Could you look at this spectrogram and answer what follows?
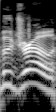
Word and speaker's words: Boudreaux: Help me with the pronunciation. Bordeaux. Is it Bordeaux? I think it's Boudreaux. Boudreaux. That's it.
